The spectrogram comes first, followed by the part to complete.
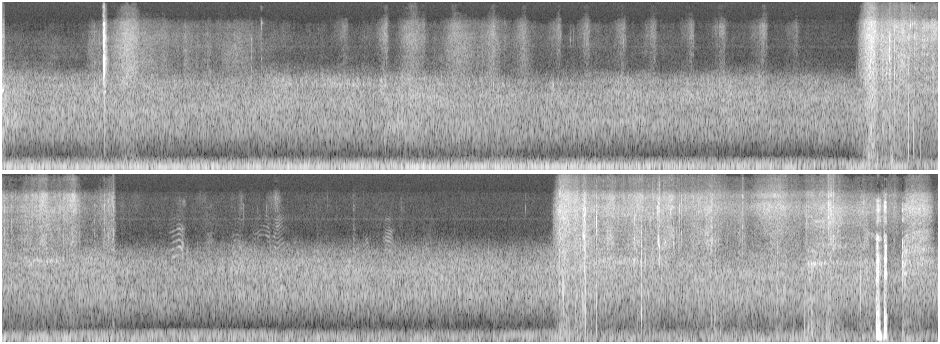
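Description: Quiet outdoor ambience with a steady low rumble for the first twelve seconds or so, and two short bursts of rustling handling noise, about thirteen and twenty-three seconds in.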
